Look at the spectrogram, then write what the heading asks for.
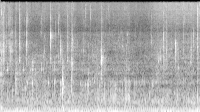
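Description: An egg deep frying in hot oil gives a soft, steady crackle and bubbling with scattered small pops, faint and continuous with no talk.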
